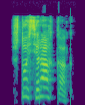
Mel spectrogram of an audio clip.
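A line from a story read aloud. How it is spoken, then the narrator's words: Shout. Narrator (Russian): крикнул Лобов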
